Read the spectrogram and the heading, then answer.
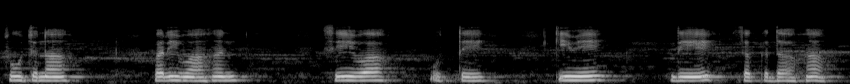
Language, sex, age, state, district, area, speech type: Punjabi, female, 30-45, Punjab, Fazilka, rural, read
